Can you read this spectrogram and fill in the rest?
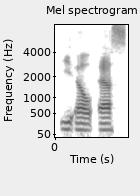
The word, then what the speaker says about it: Elsasser: For me, everybody, if you want to come follow me, I'm Johnny Elsasser at Instagram. My last name is spelled Elsasser.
